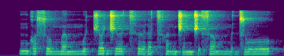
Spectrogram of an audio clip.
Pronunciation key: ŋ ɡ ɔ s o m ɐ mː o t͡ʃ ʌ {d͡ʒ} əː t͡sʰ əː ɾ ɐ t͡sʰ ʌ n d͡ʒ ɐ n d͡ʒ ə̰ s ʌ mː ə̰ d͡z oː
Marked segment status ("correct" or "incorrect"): correct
